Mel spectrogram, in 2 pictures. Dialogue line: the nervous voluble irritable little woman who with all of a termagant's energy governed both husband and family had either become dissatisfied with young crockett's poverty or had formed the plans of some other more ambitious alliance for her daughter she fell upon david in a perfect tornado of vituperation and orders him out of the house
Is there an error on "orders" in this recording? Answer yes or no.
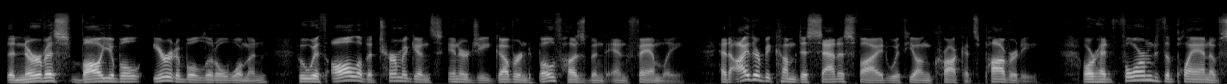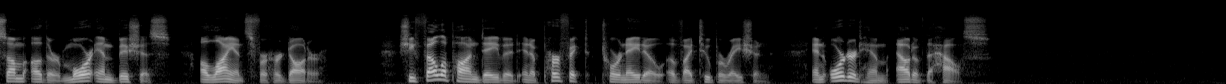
yes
